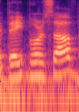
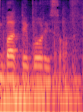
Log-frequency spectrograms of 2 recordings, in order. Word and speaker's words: BATE Borisov: I know a lot of people say Bate Borisov, but I looked up the Russian pronunciation and I realized Russian and Belarusian is not the same language, but they share a lot in common, so I'm saying Bati Borisov.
